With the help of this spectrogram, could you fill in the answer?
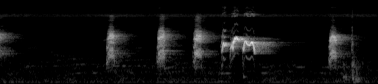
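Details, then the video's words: Lure song of a sooty-headed bulbul: three evenly spaced sharp chirps lead into a short bubbly, warbled phrase, then one final chirp, with a steady thin high hiss underneath. "suara burung kutilang gacor full buat pancingan kutilang pikat"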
